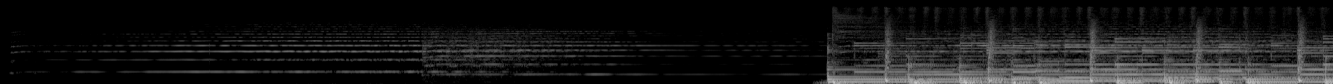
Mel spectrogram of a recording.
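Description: At 2.10 s the stream most likely lost a handful of dropped samples, a tiny fraction of a millisecond, so the waveform leaps straight to a later value. Nothing audible goes missing; instead a single sharp click cuts through the sound.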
